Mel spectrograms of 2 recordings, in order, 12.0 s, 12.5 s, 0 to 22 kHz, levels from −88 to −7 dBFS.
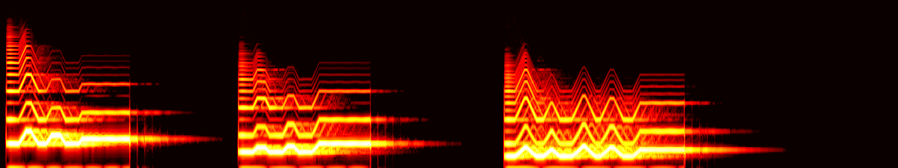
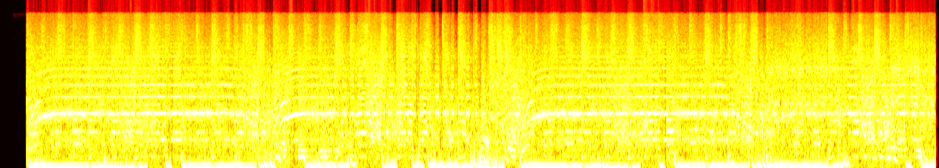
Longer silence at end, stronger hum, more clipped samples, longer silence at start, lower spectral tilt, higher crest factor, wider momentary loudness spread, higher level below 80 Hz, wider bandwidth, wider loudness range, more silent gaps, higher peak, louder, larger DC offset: first, 2.55 s vs 0.05 s; neither; second, under 0.1% vs 7%; second, 0.1 s vs 0.35 s; about the same, -3.5 dB/octave vs -2.5 dB/octave; first, 12 dB vs 2 dB; first, 10 LU vs 1 LU; second, -70 dBFS vs -8 dBFS; second, 7.6 kHz vs over 20 kHz; first, 5 LU vs 0 LU; first, 3.01-3.17 s, 6.17-6.70 s vs none; about the same, 0 dBFS vs 0 dBFS; second, -10 LUFS vs -1 LUFS; neither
